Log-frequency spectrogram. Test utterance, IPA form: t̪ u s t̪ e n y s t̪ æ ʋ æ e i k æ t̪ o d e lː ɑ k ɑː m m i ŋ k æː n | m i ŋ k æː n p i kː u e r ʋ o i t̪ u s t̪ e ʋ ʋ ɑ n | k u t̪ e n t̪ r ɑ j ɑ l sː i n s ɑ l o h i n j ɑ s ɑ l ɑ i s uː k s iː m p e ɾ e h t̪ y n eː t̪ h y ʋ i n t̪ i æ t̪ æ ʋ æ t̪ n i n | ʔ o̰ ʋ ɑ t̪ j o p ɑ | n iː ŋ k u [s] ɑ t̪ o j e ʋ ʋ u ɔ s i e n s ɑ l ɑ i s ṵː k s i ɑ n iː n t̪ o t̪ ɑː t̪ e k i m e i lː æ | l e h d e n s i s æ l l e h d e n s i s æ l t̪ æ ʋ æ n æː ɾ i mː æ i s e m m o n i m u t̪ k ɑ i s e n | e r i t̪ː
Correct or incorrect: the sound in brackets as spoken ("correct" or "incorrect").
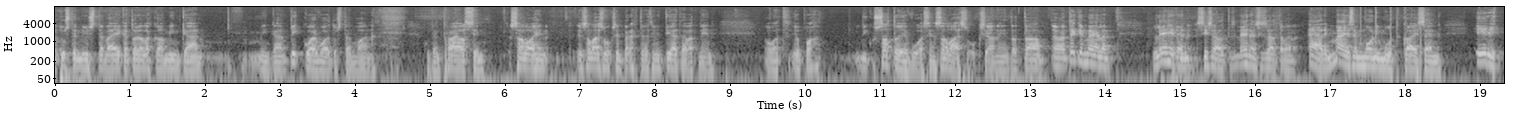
correct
